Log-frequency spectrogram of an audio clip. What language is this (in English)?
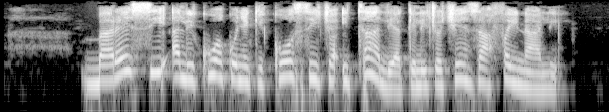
Swahili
